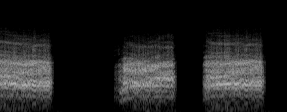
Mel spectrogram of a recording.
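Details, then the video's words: A vulture, a carrion-eating scavenger of the Cathartidae family, gives three harsh, breathy squawks, each lasting just over a second, with short silent pauses between them. "VULTURE VOICE"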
